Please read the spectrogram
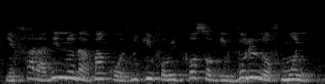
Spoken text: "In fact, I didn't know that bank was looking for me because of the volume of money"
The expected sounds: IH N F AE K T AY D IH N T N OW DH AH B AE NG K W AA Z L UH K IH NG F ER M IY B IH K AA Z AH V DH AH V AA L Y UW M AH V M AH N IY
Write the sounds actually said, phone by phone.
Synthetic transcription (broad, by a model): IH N F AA T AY D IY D N OW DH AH B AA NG K W AA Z L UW K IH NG F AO M IY B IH K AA S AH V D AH V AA L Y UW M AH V M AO N IY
